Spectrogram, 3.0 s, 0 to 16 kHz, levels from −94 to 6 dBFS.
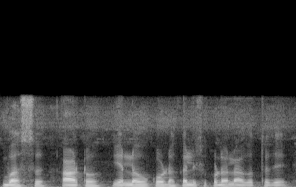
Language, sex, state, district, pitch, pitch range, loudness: Kannada, male, Karnataka, Koppal, 110 Hz, 105-120 Hz, -19 LUFS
